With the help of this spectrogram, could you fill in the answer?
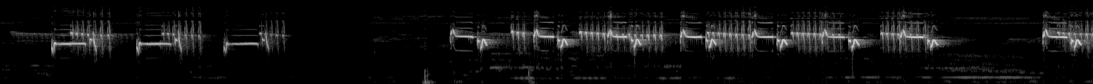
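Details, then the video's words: Bar-winged prinia singing for tutoring songbirds: three spaced phrases of whistle plus upflick and buzzy rattle, a pause, then a long, rapid stream of rattling buzzes and sharp chips. "suara burung prenjak kepala merah"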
